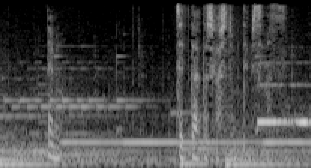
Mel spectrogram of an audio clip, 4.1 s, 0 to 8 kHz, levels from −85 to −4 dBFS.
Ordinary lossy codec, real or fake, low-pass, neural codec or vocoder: MP3, 32 kbps; real; 7.2 kHz; none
